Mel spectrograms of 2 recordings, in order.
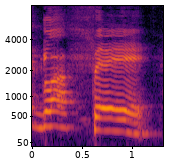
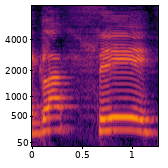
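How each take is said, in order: First: "glacé" with an open "é", drawn out; open final vowel. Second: "glacê" with a closed "ê", drawn out; closed final vowel. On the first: Teacher shows pupils the wrong reading, open vowel. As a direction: say "glacé" slowly, opening the last vowel wide. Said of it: "o acento circunflexo, não é glacé". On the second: Teacher explains the circumflex sound to pupils, closed vowel. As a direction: say "glacê" slowly, last vowel held closed. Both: Shown as a demonstration.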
